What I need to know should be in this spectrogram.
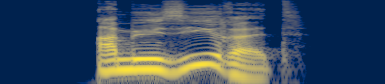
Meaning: second-person plural subjunctive I of amüsieren
- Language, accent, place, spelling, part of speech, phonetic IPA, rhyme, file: German, Germany, Berlin, amüsieret, verb, [amyˈziːʁət], -iːʁət, De-amüsieret.ogg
